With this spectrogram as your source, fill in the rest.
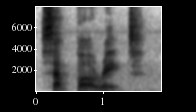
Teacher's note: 3 syllables. The middle one is the schwa, right?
